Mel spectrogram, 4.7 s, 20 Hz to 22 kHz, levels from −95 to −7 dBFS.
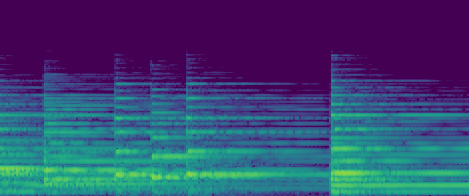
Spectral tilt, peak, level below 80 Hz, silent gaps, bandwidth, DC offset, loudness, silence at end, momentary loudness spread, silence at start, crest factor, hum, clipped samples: -8 dB/octave; -14 dBFS; -68 dBFS; none; 5.4 kHz; under 0.1%; -30 LUFS; 0 s; 11 LU; 0 s; 16 dB; none; under 0.1%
